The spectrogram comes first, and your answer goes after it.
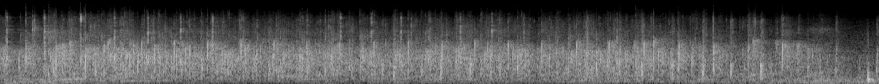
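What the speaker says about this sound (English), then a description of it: "I either want you to raise your hand or stand up because you need an applause" An audience at a Veterans Day ceremony applauds World War II veterans, with warm, continuous clapping and some individually distinct, sharper claps standing out over the steady wash.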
